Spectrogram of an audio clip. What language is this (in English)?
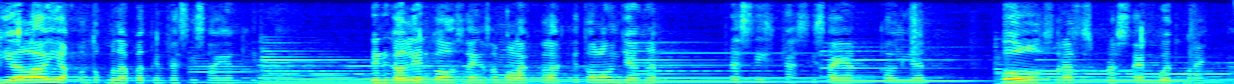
Indonesian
